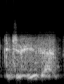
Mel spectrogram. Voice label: heard noise, balkan; vo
